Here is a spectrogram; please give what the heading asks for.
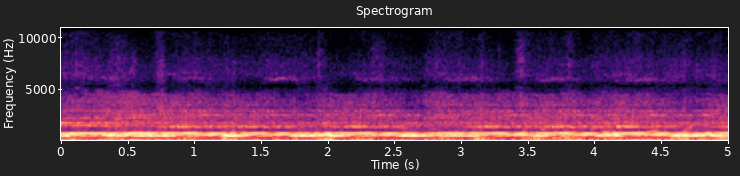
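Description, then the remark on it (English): A steam train whistle on a train ride at Disney World blows one long, steady tone, loud and sustained for the whole stretch, over a low rumbling rail background; one long whistle signals an emergency stop and the train is stopping. “Hey, what does that whistle mean?”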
